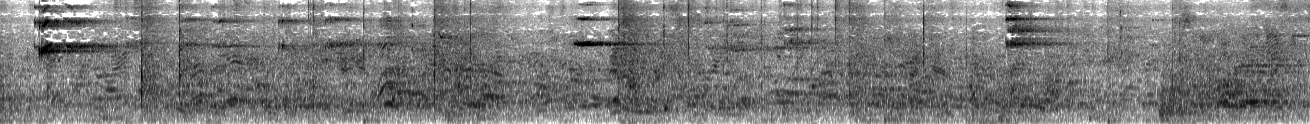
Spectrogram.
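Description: Badminton play on a hardwood gym floor: sharp racket-on-shuttlecock hits, the loudest about half a second in, and short high sneaker squeaks on the wood. Echoing chatter from players on other courts runs under it.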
